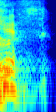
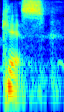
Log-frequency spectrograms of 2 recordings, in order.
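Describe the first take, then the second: First: The s sound is lisped like th. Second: The s sound is a clear hiss.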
